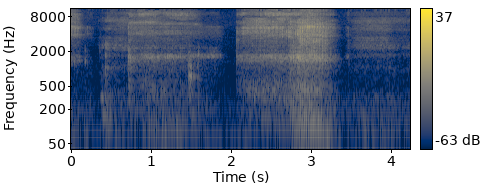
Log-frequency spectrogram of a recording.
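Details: Adult man (father) snoring, recorded up close: loud, rough, rattling snore on the in-breath with quieter breathing between.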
